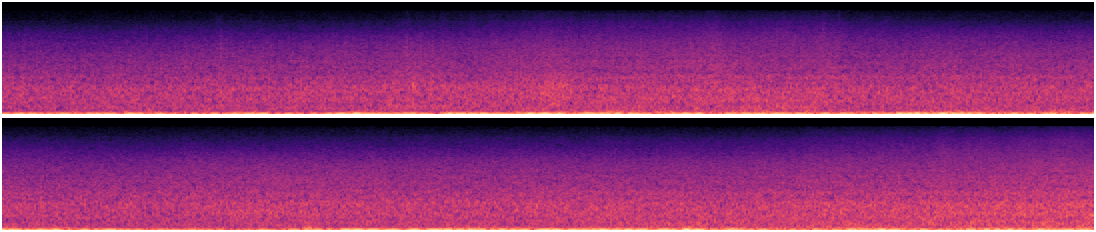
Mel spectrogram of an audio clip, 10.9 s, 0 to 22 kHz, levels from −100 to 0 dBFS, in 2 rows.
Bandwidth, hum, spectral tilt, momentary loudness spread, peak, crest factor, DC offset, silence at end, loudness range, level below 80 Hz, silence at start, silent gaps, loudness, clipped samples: 6.8 kHz; none; -5.5 dB/octave; 6 LU; -6 dBFS; 14 dB; under 0.1%; 0 s; 3 LU; -28 dBFS; 0 s; none; -34 LUFS; under 0.1%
